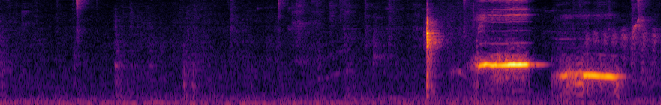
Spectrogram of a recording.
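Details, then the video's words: Pet African grey parrot indoors: after quiet, a sharp click followed by a steady clear whistled note and a lower, slightly falling whistle. "African grey talking, laughing and burping"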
